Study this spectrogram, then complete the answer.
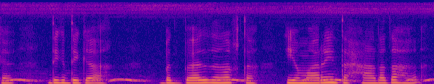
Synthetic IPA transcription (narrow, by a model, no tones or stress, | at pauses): ɐ | d̪ɪɡd̪ɪɣɐɐh | bɐd̪̚baːðɐðɐnɐft̪ʰɐ | ijɞmaːɾɛjnt̪ʰɐħɑːlɐðɐɦɐ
